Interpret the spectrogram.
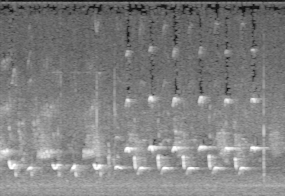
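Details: Mockingbird singing during a leaping, tumbling dance display: rapid runs of clear downslurred chirps repeated at a quick pace, switching partway to higher thin whistled notes, over steady background noise.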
